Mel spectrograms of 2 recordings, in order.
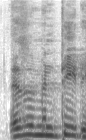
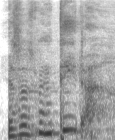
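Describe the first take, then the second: First: "mentira" dicho firme, cayendo; repetido más firme. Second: "mentira" acentuado y subiendo al final; énfasis en mentira. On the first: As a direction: reafirmar "mentira" más seco. ("mentira" repetido con firmeza) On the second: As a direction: marcar fuerte "mentira" con subida. ("mentira" recalcado, tono ascendente) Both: Shown as a demonstration.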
